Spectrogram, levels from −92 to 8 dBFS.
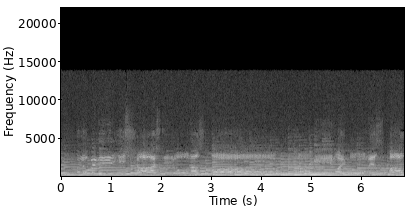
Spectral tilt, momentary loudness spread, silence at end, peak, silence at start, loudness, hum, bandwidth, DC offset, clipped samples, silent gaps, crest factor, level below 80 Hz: -6 dB/octave; 6 LU; 0 s; -6 dBFS; 0 s; -21 LUFS; none; 14 kHz; under 0.1%; under 0.1%; none; 14 dB; -56 dBFS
